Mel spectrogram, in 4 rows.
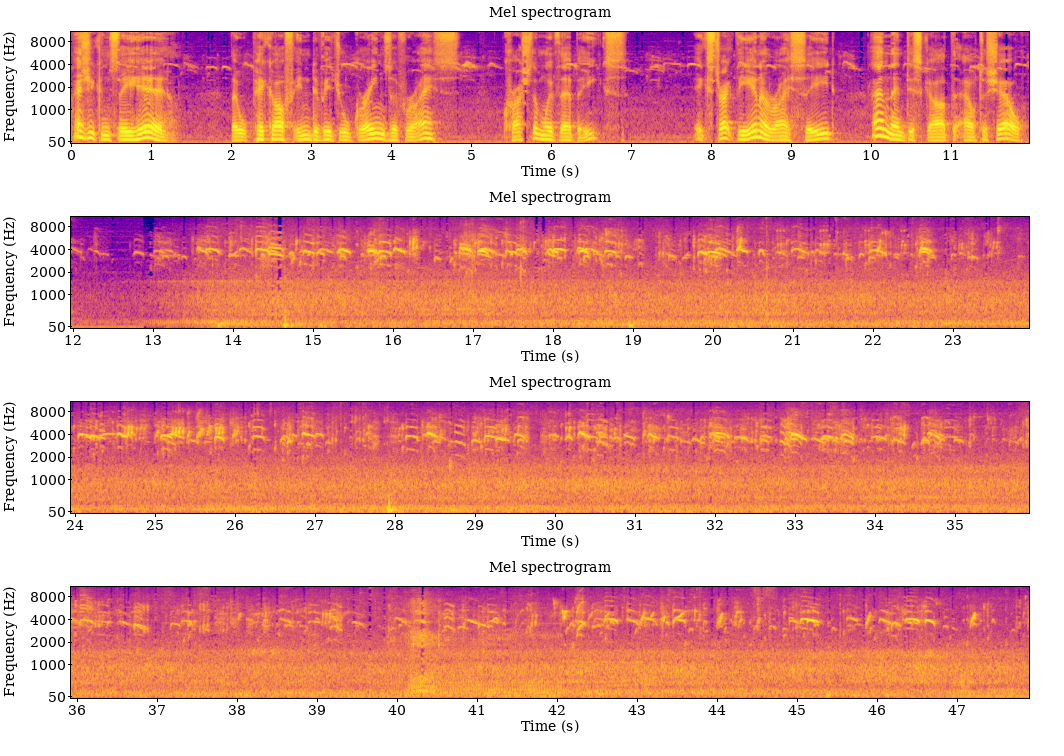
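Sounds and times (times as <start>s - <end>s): birds chirping: 0.0s - 47.9s
faint background hiss: 0.0s - 47.9s.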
